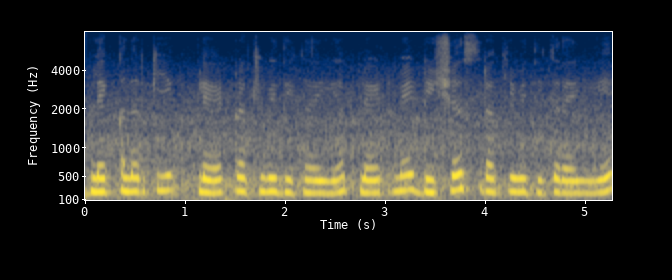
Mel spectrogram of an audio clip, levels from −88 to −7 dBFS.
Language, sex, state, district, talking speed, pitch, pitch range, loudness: Hindi, female, Chhattisgarh, Bilaspur, 205 wpm, 230 Hz, 220-245 Hz, -14 LUFS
